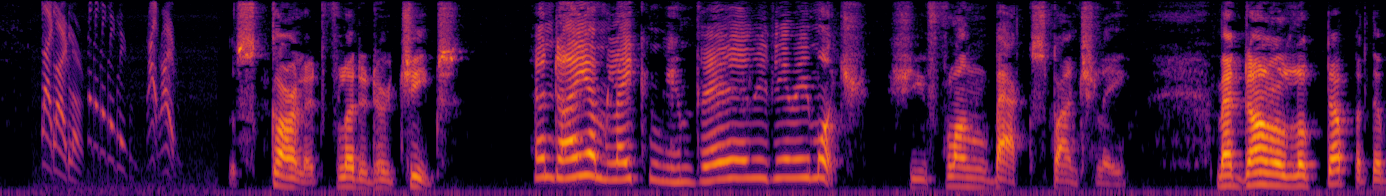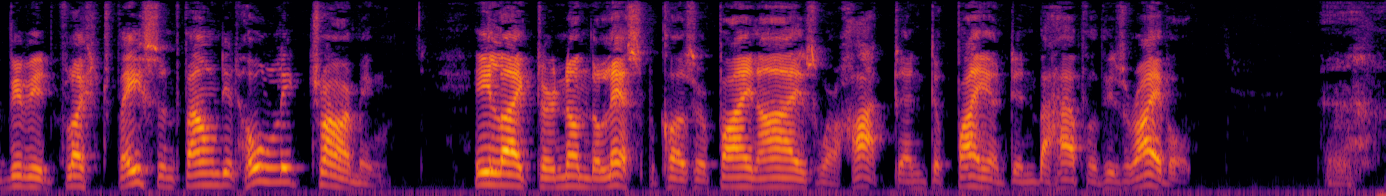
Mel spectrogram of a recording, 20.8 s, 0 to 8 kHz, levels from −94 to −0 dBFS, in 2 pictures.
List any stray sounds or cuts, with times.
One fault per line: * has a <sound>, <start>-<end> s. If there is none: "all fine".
* has a chirp, 0.3-1.4 s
